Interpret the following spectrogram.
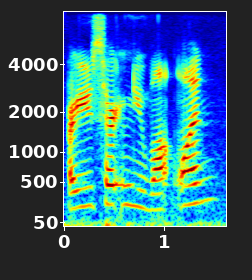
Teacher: we have more subtle glottal stops if you say something like are you certain you want one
